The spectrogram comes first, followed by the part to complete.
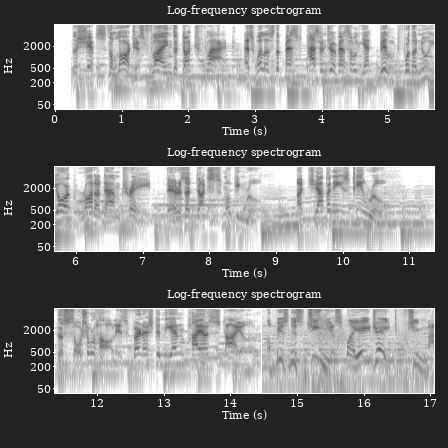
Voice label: OLD TIMEY RADIO ANNOUNCER SUPERHERO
